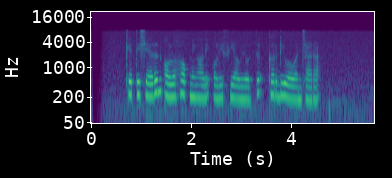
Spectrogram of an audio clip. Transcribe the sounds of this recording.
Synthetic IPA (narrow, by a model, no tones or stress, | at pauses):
kɛt̪iʃɛɾənɔlɔɦɔk̚niŋaliʔolifiawilt̪əkɨrdiwawaɲt͡ʃaɾa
